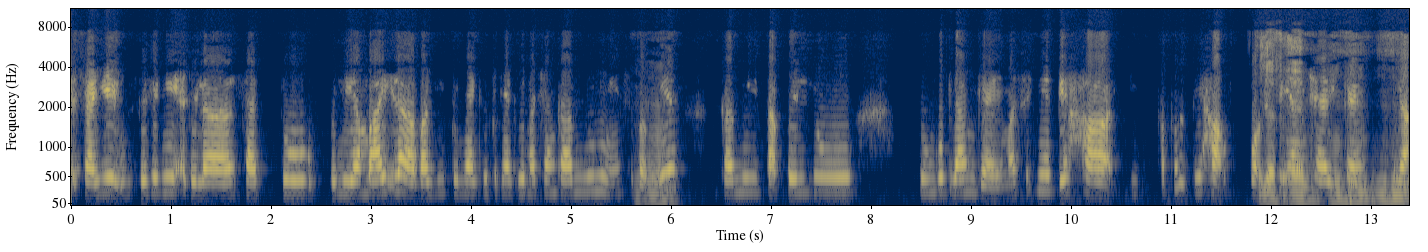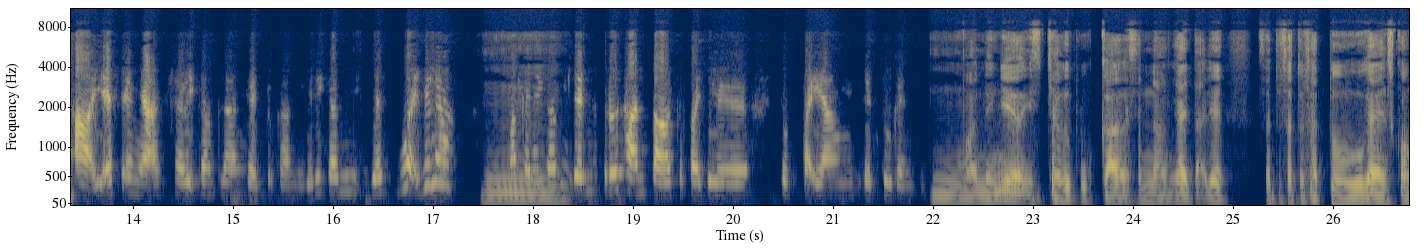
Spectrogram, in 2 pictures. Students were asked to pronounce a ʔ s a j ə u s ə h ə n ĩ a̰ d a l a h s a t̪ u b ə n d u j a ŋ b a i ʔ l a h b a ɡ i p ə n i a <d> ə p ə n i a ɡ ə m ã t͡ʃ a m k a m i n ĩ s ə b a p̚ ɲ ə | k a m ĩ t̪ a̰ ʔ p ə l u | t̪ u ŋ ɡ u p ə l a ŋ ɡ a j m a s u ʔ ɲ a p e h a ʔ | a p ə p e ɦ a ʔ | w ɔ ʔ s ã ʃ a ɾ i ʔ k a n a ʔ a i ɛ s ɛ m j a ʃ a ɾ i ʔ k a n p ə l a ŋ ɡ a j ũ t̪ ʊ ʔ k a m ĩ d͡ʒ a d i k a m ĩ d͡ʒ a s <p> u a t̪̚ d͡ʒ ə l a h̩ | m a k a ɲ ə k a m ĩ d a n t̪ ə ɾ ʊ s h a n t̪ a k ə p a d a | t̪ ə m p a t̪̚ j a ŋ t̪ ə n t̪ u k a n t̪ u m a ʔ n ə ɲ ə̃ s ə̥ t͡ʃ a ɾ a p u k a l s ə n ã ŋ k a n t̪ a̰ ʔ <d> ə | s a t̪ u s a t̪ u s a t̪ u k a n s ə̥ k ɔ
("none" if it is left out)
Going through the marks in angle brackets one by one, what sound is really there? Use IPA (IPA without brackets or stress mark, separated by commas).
ɡ, b, d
